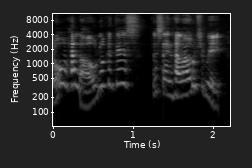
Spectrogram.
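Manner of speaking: high-pitched pretend surprise; mock surprised onlooker. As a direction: act pleasantly startled in a high voice. Voices a surprised person born in 1995.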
